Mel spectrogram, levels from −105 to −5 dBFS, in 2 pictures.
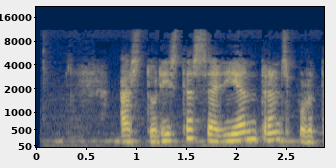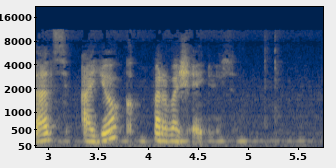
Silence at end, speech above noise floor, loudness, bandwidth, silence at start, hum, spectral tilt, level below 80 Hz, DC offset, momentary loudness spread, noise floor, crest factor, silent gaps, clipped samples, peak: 0.8 s; 29 dB; -25 LUFS; 11.5 kHz; 0.2 s; none; -5.5 dB/octave; -58 dBFS; under 0.1%; 16 LU; -54 dBFS; 18 dB; none; under 0.1%; -8 dBFS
